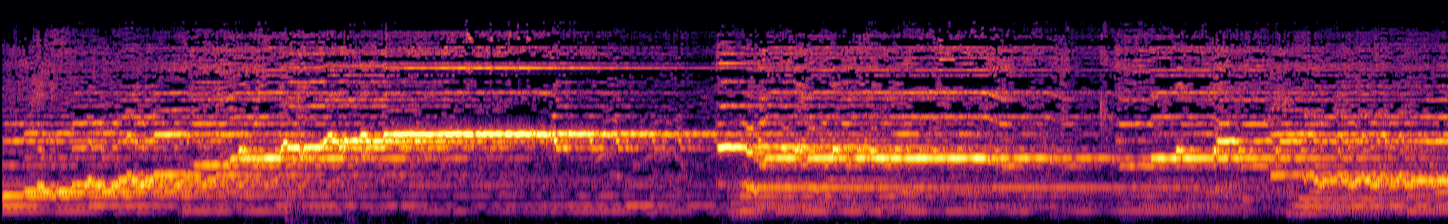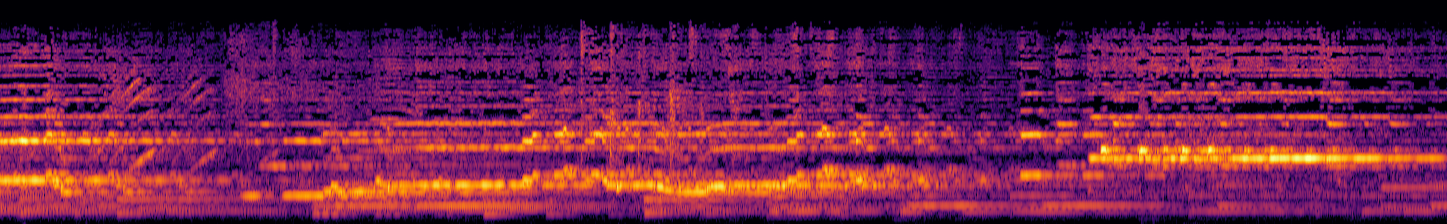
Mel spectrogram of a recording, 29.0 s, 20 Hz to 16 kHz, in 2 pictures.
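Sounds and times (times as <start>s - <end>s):
Pahari bansuri ringtone: 0.0s - 28.9s.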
